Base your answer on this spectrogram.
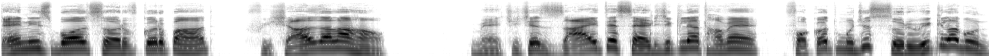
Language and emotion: Goan Konkani, happy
